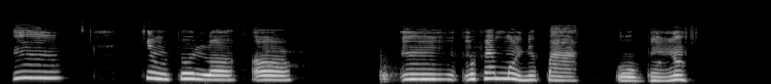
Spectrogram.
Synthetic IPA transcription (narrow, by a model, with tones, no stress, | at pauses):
m̩ː˦˨ | ki˦ũ˧to˦lɔ˧ɔ˧˦˧ | mo˧fɛ˦mɔ̃˦˨nĩ˨˦k͡pa˧ | o˨ɡũ˨nãː˦˨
